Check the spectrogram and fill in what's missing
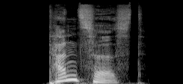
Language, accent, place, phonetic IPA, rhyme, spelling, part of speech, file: German, Germany, Berlin, [ˈtant͡səst], -ant͡səst, tanzest, verb, De-tanzest.ogg
- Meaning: second-person singular subjunctive I of tanzen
